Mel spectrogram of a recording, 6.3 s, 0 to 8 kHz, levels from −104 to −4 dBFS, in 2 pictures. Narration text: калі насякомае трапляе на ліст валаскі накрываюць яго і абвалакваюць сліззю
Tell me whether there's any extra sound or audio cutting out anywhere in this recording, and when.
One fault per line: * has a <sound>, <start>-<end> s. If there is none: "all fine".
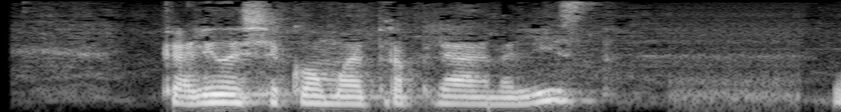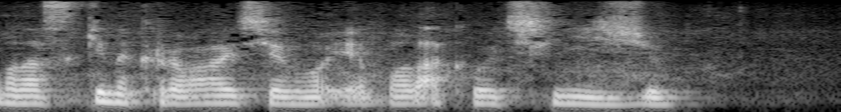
all fine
